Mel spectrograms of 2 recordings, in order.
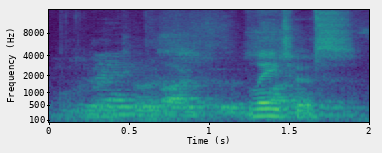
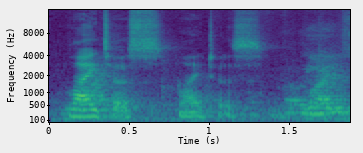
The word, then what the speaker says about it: Laetus: Laetus. Litus. I heard the medieval pronunciation.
